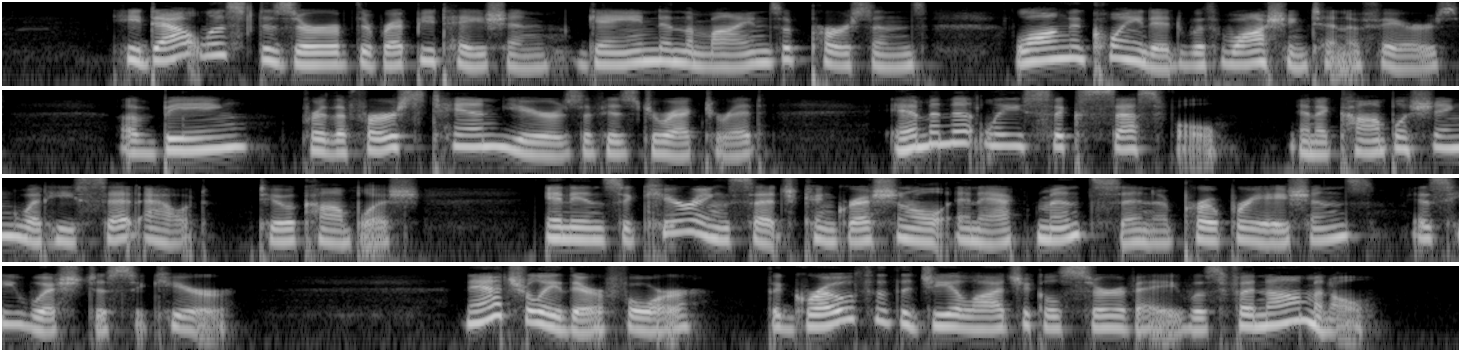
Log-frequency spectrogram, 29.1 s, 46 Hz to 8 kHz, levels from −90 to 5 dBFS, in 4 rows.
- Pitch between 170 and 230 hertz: Yes, medium, 185 Hz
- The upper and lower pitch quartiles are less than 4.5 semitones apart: No, average, 4.8 semitones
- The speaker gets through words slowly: Yes, slow, 125 wpm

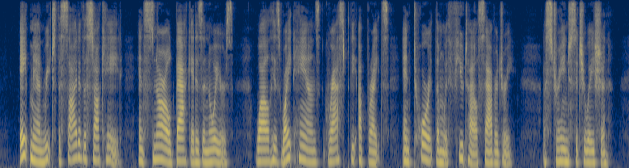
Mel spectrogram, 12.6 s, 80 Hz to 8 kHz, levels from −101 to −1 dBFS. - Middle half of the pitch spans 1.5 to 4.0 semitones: Yes, average, 2.7 semitones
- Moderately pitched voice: Yes, medium, 160 Hz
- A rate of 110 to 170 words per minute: Yes, average, 145 wpm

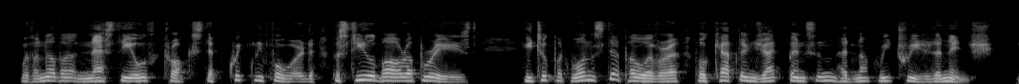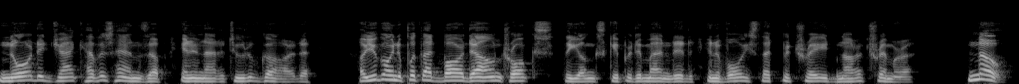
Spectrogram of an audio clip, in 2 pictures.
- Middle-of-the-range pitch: Yes, medium, 155 Hz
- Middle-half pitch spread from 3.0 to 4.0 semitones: Yes, average, 3.4 semitones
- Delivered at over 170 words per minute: Yes, average, 180 wpm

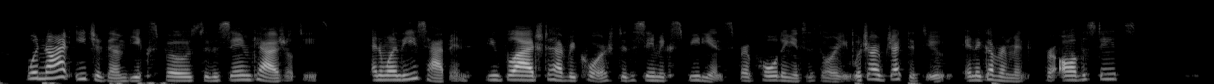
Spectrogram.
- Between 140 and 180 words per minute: No, average, 195 wpm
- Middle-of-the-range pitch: No, high, 200 Hz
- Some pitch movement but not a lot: Yes, average, 4.6 semitones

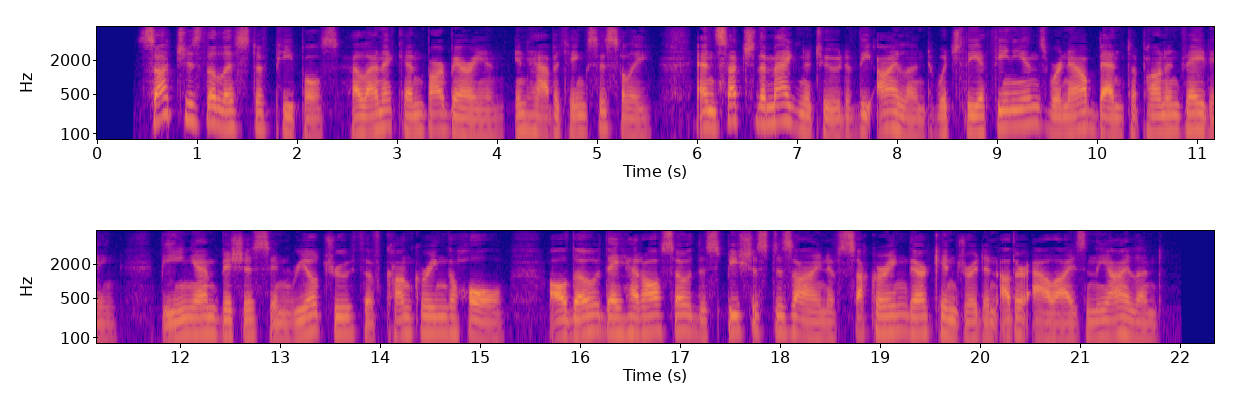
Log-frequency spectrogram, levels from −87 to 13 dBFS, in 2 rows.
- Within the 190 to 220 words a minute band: No, average, 140 wpm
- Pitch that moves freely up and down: No, average, 3.9 semitones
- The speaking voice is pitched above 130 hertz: No, low, 105 Hz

